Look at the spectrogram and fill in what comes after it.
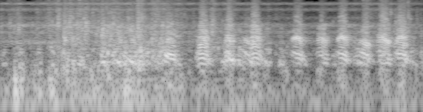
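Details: Rice field frog breeding calls used as a trapping lure: a blurred chorus gives way to a clear run of short croaks repeated about four times a second, with faint splashing underneath.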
